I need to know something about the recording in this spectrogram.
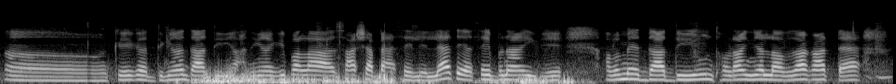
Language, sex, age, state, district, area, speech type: Dogri, female, 18-30, Jammu and Kashmir, Samba, rural, spontaneous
